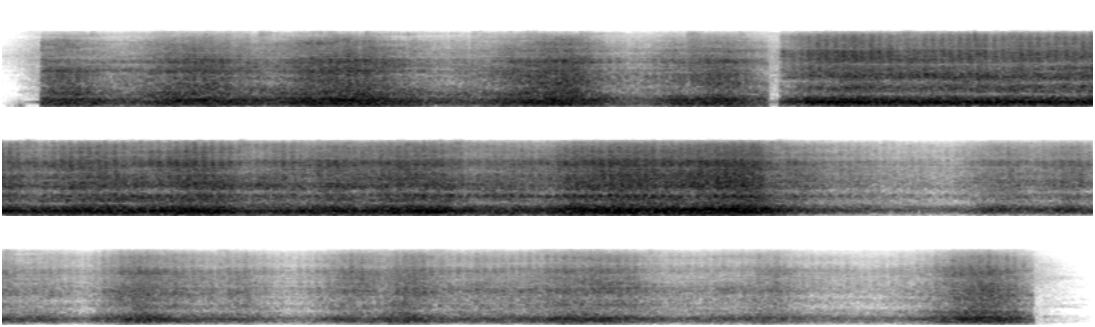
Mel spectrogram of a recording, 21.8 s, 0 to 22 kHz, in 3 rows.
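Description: Dasmesh 9100 combine harvester running while cutting wheat: steady engine and machinery noise. It breaks off briefly about five seconds in and drops in level about twelve seconds in.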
